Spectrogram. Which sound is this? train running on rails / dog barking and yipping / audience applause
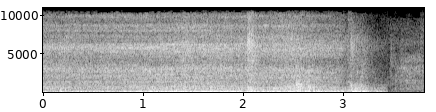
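train running on rails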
